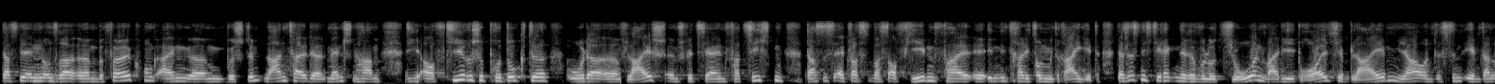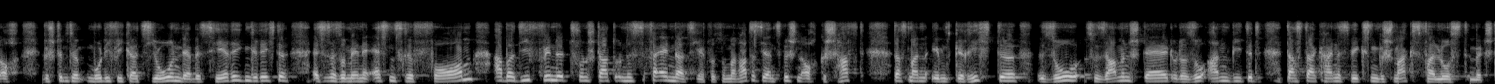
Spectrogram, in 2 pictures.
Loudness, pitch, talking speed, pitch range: -22 LUFS, 145 Hz, 195 wpm, 140-170 Hz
